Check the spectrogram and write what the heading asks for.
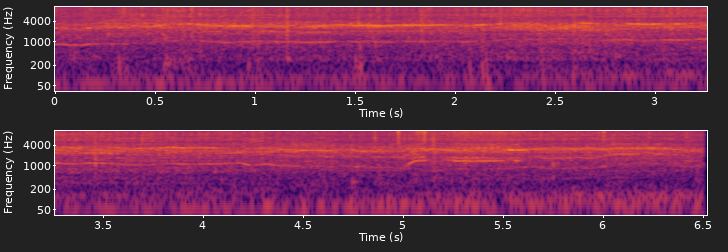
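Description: Electric motors and geartrains of scale RC crawler trucks whining as they climb a muddy ditch, the pitch wandering with the throttle and rising briefly about five seconds in, over a low wash of running water.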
